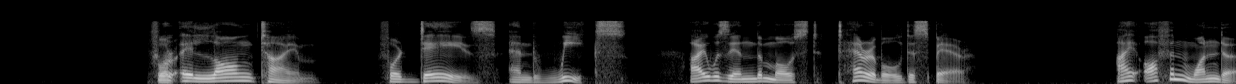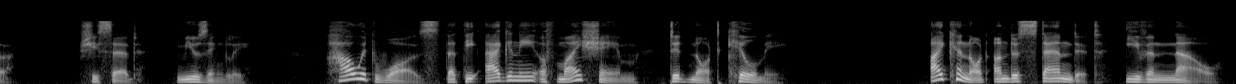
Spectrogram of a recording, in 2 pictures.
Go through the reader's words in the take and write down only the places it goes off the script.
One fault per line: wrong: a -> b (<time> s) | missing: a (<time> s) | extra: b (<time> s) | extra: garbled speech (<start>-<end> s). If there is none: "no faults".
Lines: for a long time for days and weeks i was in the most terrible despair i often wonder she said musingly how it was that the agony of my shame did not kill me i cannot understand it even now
no faults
